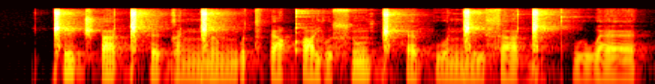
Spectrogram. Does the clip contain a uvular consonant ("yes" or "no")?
yes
